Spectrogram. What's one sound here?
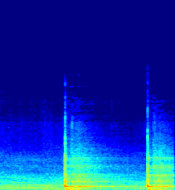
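A small metal percussion instrument is struck sharply and rings.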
